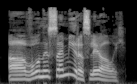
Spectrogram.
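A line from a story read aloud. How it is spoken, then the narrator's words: Exclaiming. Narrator (Russian): воскликнул Дан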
